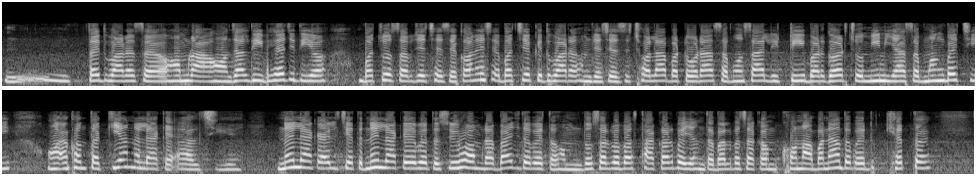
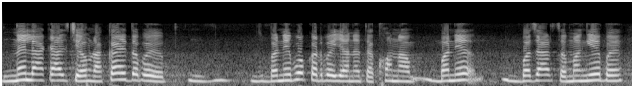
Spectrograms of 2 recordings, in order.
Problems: background sounds at intervals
